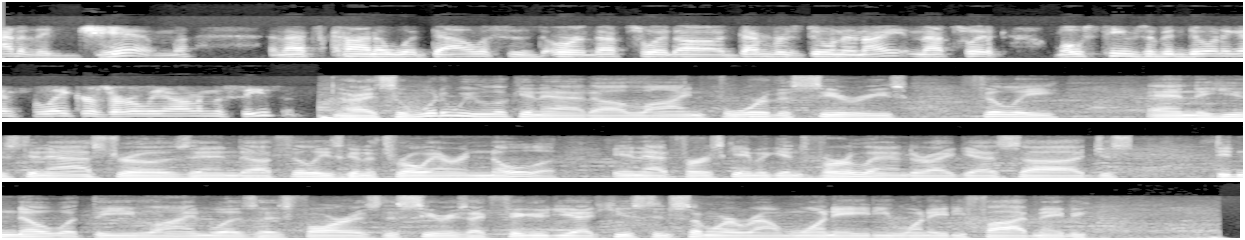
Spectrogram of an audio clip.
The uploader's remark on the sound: "Live" from Steiners Pub.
